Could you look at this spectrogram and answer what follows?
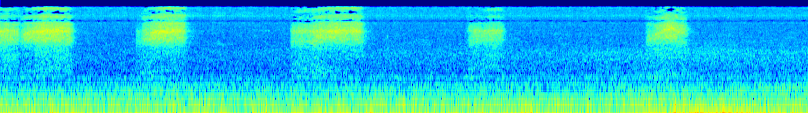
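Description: Crow cawing: five harsh calls at uneven intervals.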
